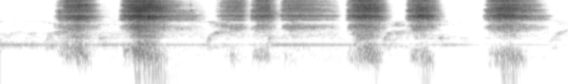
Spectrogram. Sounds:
Sniff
